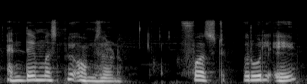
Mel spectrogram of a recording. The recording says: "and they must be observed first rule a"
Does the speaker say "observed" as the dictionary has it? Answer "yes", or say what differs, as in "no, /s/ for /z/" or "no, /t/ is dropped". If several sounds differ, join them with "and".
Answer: no, /v/ is dropped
